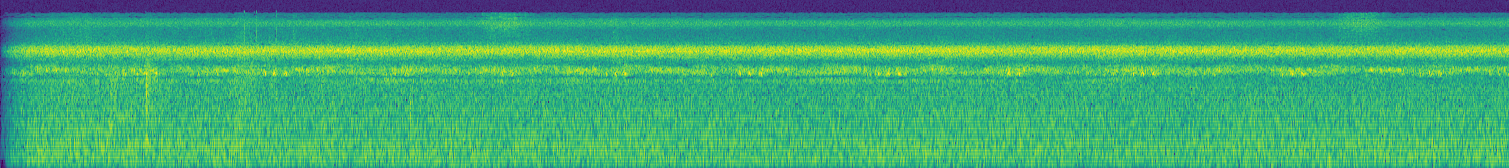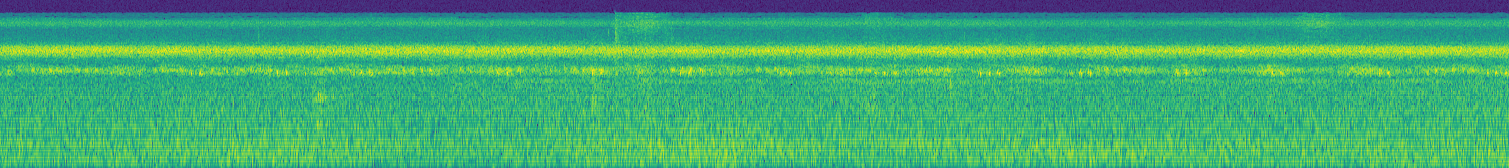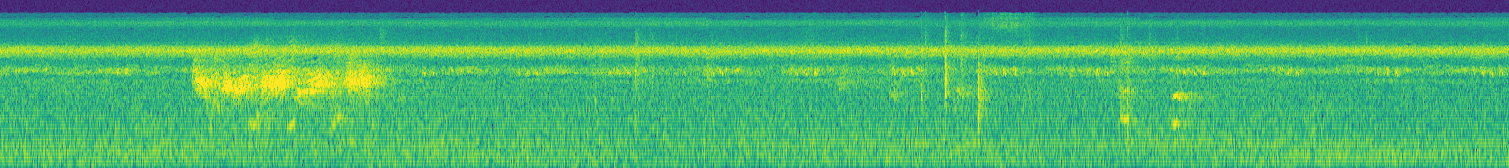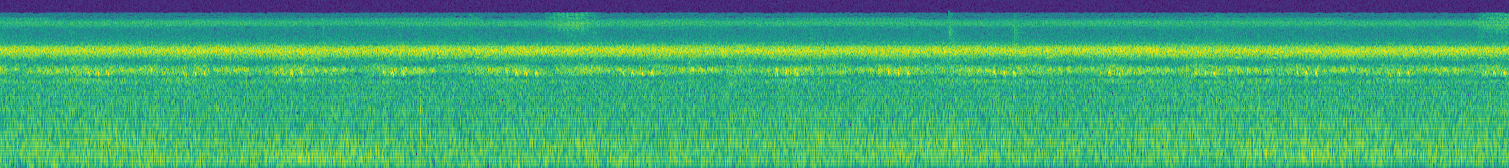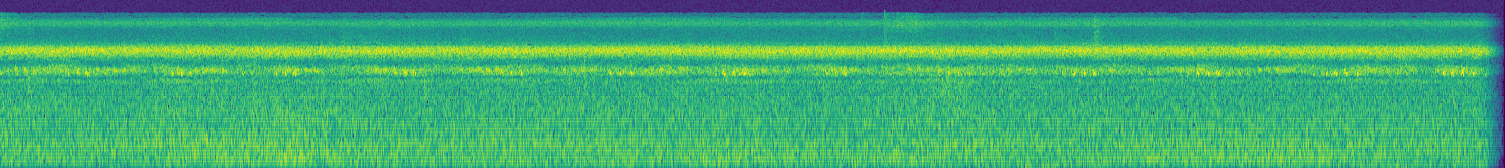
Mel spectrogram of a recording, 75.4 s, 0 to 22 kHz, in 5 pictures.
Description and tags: Flying Fox 3
A single Flying Fox (spectacled fruit bat, pteropus-conspicillatus) call in the middle of long periods of rain-forest night sounds. Occasional leaves falling. Soft wind in the canopy. Very quiet recording. Panasonic WM61-A home made binaural microphones - Edirol R09HR digital recorder.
